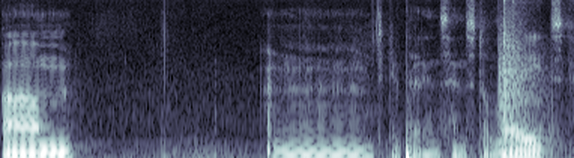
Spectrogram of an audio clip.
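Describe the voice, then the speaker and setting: A man co-hosting a casual comedy podcast, chatting in an animated, jokey way and prone to laughter. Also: deep voice, drawn-out words, a little hiss or hum. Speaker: podcast co-host.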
